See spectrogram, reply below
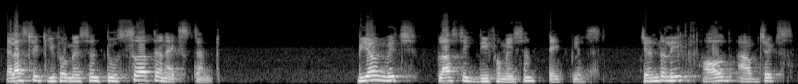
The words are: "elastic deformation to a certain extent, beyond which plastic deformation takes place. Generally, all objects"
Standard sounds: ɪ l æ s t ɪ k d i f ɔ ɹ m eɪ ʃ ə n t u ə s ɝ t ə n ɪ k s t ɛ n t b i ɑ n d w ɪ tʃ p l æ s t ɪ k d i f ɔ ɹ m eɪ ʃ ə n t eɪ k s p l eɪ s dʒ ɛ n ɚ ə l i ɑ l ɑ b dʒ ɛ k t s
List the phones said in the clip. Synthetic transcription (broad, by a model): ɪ l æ s t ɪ k d i f ɔ ɹ m eɪ ʃ ə n t u s ɝ t ə n ɪ k s t ɛ n t b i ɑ n d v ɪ tʃ p l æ s t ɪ k d i f ɔ ɹ m eɪ ʃ ə n t eɪ k p l eɪ s dʒ ɛ n ɚ ə l i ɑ l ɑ b dʒ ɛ k t s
